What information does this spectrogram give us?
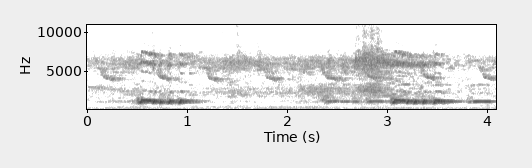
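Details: Local zebra dove delivering bedah karang song, said to carry 500 meters: two trilled, beaded coo phrases about two and a half seconds apart, with softer steady tonal notes trailing the second phrase.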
